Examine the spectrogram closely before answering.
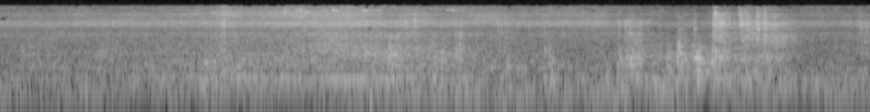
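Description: Excavator's diesel engine running steadily, with a few clanks about six to seven seconds in.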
